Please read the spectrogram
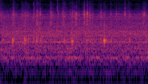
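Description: A stir stick scraping and softly ticking against a plastic mixing cup as epoxy resin with purple mica powder is stirred, over a steady low hum.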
